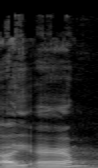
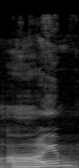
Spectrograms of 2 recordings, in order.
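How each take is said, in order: First: It is said as two full separate words. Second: It is said as one contracted syllable.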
